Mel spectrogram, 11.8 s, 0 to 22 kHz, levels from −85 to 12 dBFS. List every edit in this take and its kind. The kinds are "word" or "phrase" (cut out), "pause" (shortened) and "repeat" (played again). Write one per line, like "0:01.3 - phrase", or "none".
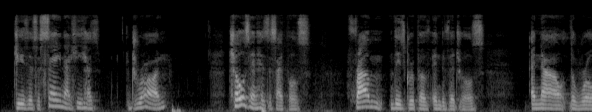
0:07.7 - pause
